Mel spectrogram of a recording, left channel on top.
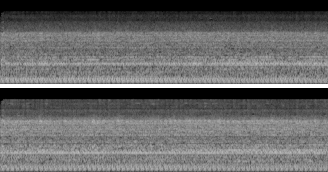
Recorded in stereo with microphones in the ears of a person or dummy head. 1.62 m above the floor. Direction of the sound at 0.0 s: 20° right (ahead or behind).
